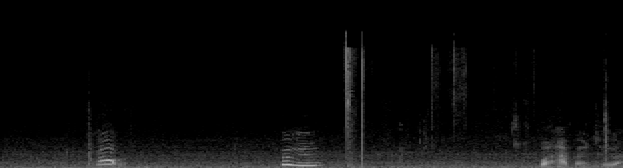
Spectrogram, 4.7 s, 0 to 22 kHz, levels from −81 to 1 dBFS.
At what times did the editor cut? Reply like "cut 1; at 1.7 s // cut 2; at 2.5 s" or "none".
none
